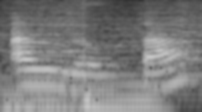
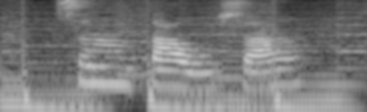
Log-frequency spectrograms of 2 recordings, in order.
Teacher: Perubahan itu terjadi pada bunyi vokal tunggal O ke vokal rangkap AU, tetapi tetap dalam pengucapan satu bunyi puncak. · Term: diftongisasi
